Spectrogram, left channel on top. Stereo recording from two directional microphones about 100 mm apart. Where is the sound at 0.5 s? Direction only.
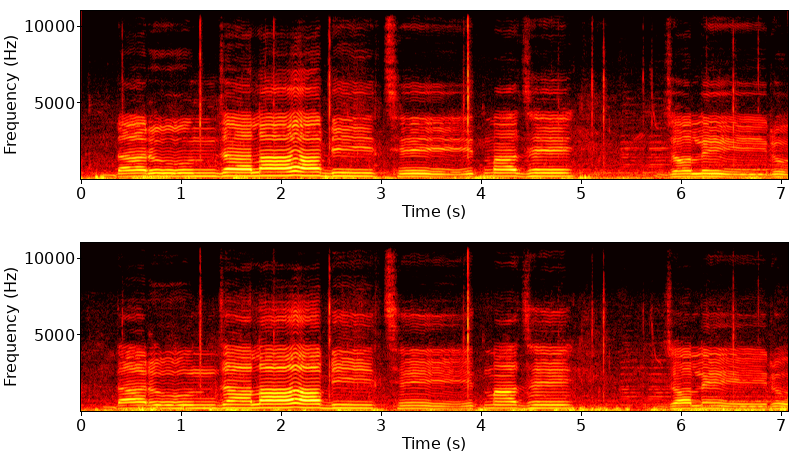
45° right (ahead or behind).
